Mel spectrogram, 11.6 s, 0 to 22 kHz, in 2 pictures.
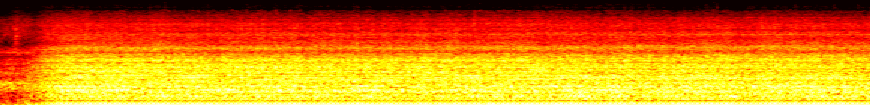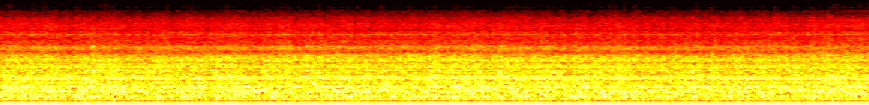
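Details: Wen Power Pro 3500 generator, unrun about 15–16 years, revived with fresh gas and old oil still in: steady, even drone with a bright buzzy edge and no surging, misses or knocks; running healthy.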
